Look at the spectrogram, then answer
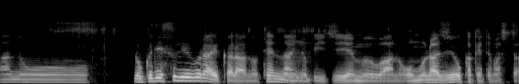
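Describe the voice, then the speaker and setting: At a moderate pace, a man with a fairly low voice makes very wide pitch swings and big swings in loudness. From Nabari, Mie (near Nara, Kansai). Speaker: bookshop owner. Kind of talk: casual conversation.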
